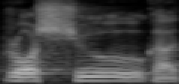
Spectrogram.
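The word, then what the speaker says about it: Roche: 물론 스위스식 발음은 로체가 아니고 로슈가 됩니다만은 이 무조건적인 사랑으로 인한 기쁨, 어떤 이유도 따지지 않으며 존재만으로도 즐거운 기쁨이 바로 히브리어 로체입니다.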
